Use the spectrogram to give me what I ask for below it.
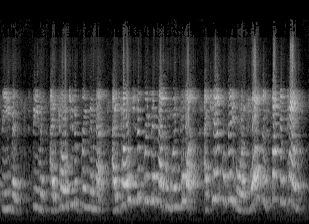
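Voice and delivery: loud, high Long Island nagging; Long Island wife scolding at full volume; Long Island accent. Acted. Wife arguing with Steven on the metro, loud Long Island accent. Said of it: "they were talking like this".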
